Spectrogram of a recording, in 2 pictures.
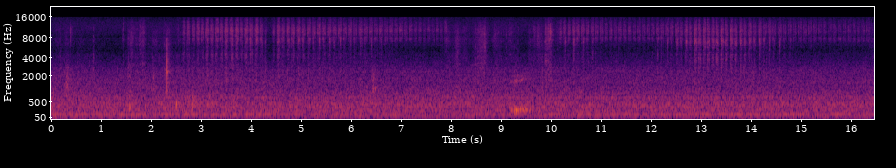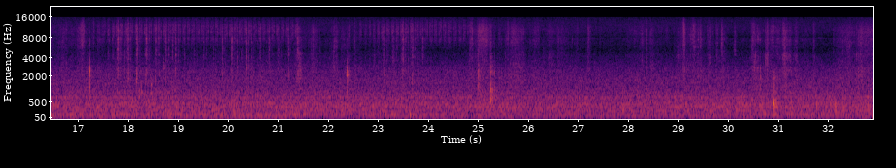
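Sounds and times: sharp ticks: 17.6 - 21.3.

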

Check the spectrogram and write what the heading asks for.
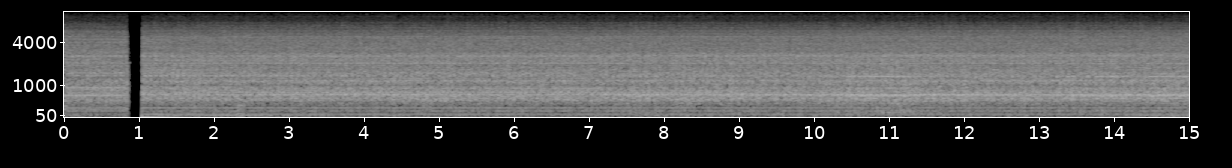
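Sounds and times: lathe motor humming: 0.0 - 15.0
faint high whine: 10.0 - 15.0.

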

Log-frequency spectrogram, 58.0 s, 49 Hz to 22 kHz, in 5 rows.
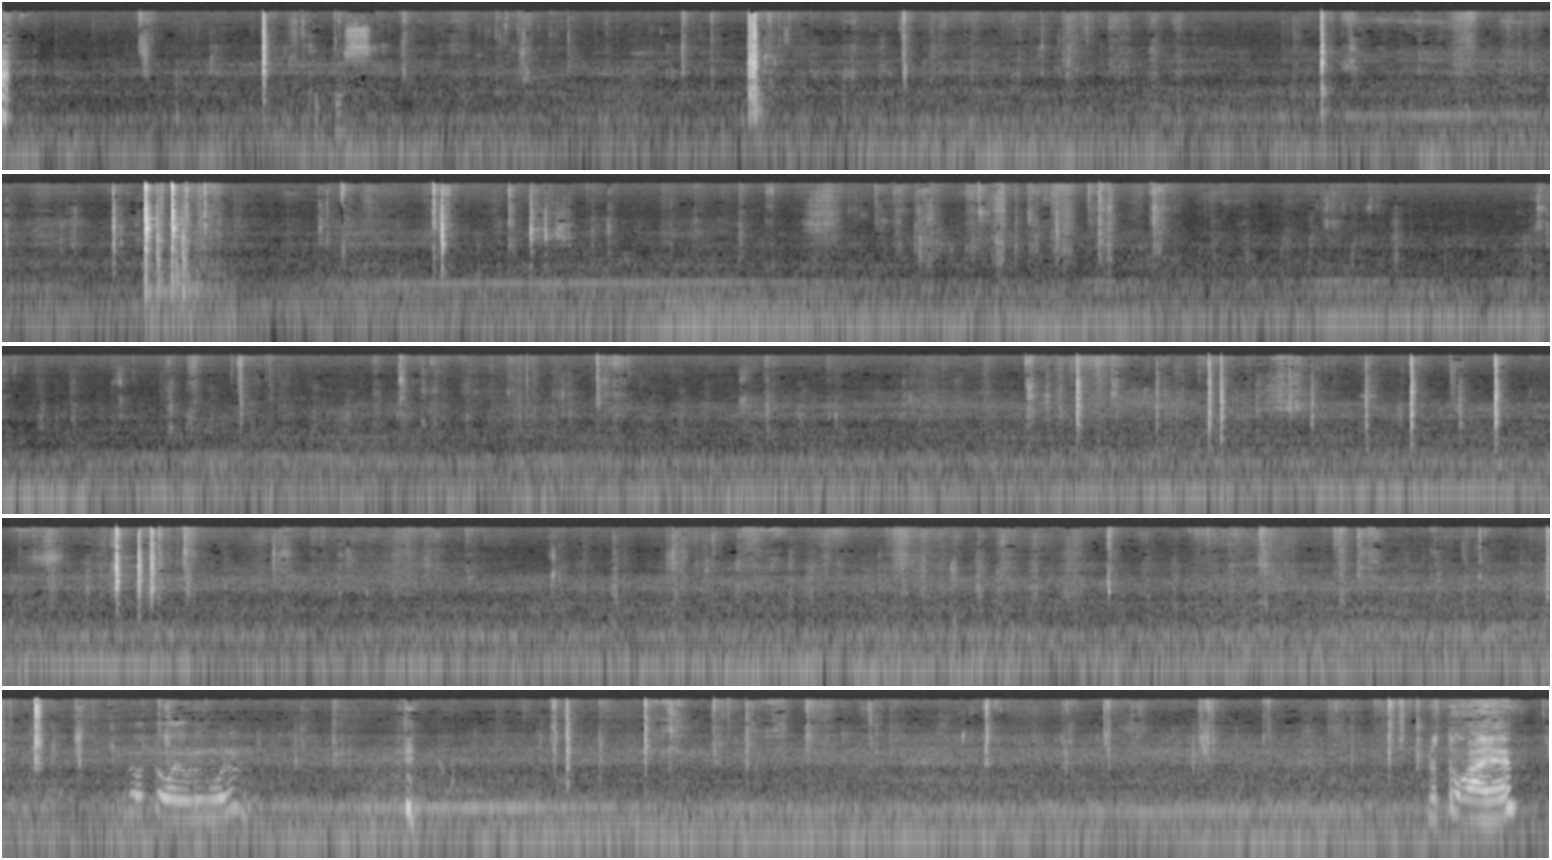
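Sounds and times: chewing: 0.0 - 58.0
steady low rumble: 0.0 - 58.0.

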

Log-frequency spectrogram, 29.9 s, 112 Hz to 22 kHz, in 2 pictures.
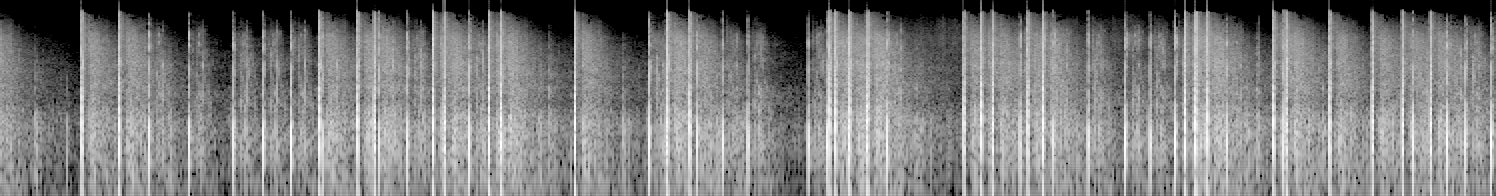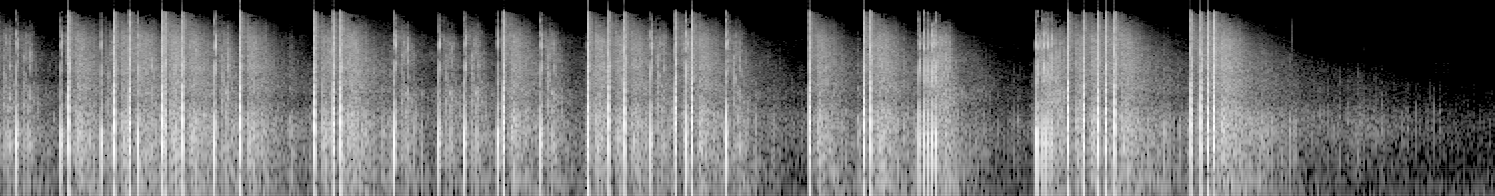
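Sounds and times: fireworks bangs and pops: 0.0 - 29.5.

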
